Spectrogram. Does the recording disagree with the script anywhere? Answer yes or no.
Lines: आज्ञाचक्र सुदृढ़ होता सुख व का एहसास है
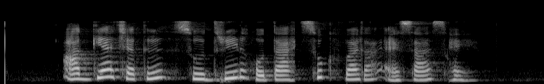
no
